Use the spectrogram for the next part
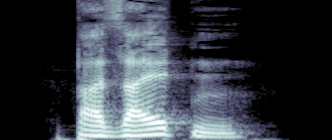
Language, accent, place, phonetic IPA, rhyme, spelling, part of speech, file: German, Germany, Berlin, [baˈzaltn̩], -altn̩, basalten, adjective, De-basalten.ogg
- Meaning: basalt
